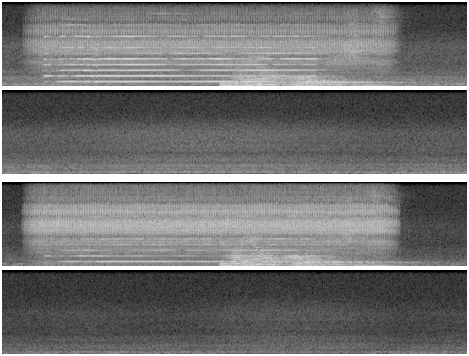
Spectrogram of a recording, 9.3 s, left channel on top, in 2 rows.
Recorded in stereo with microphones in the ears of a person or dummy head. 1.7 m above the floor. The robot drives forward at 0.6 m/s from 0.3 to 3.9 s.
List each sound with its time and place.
0.4 s a violin: 65° left (ahead or behind), 0.8 m; by 3.2 s 25° left (ahead or behind), 1.8 m
2.2 s a woman speaking: 55° right (ahead or behind), 3 m; by 3.8 s 40° right (ahead or behind), 3.5 m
